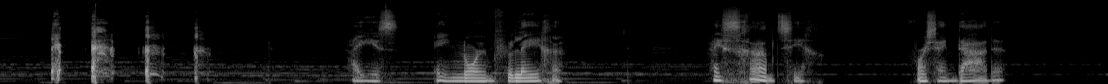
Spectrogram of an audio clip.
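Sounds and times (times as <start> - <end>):
person coughing: 0.5 - 2.1
speech: 3.6 - 5.7, 7.1 - 8.2, 9.2 - 10.1.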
